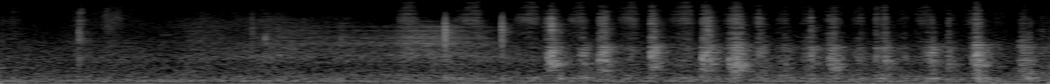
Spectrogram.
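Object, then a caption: Scratch art card, coated paper scraped with a wooden stylus. A wooden stylus held in the right hand scratches the black coating off a flat scratch art paper sheet held down by the left hand. Soft, dry rubbing gives way to a quickening run of short, bright scraping strokes over a steady low hum.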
